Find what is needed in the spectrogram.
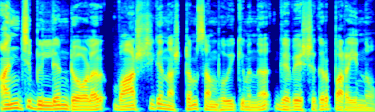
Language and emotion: Malayalam, neutral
